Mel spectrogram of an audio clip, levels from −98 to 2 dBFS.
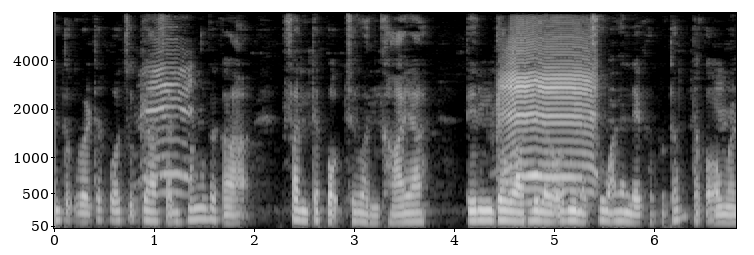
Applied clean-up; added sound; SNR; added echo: classical method WPE with log-MMSE.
